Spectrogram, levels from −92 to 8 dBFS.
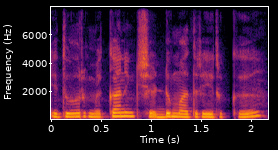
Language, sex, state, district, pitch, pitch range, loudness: Tamil, female, Tamil Nadu, Kanyakumari, 225 Hz, 210-230 Hz, -15 LUFS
